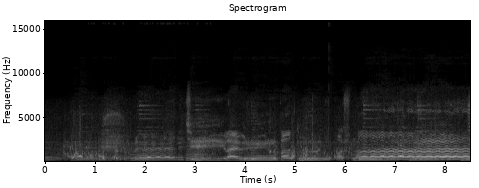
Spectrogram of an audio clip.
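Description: A boatman sings his new song out on the water, his voice loud, holding long wavering notes in a slow melody, with no other talk.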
